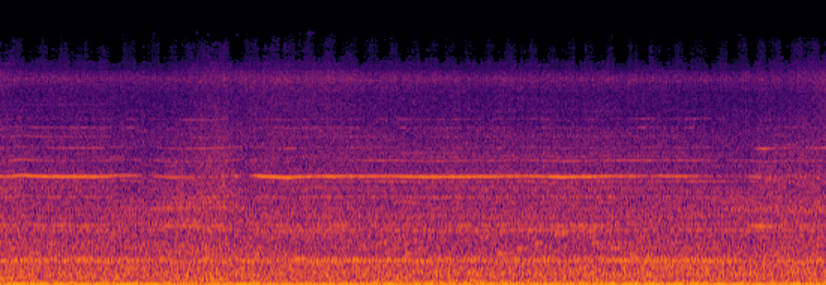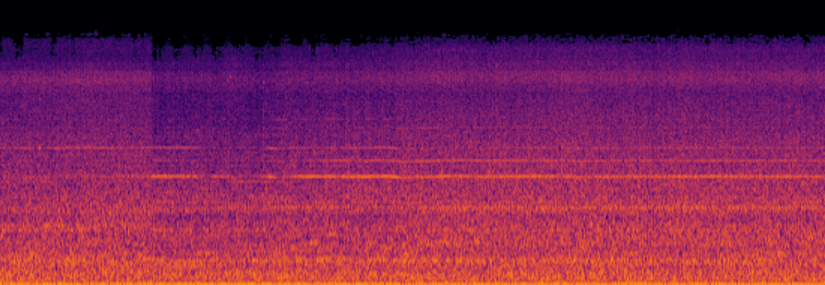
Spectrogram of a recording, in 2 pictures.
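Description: A Kubota Dynamax REVO combine harvester running steadily while it cuts rice: a constant low engine drone with a steady high whine on top.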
